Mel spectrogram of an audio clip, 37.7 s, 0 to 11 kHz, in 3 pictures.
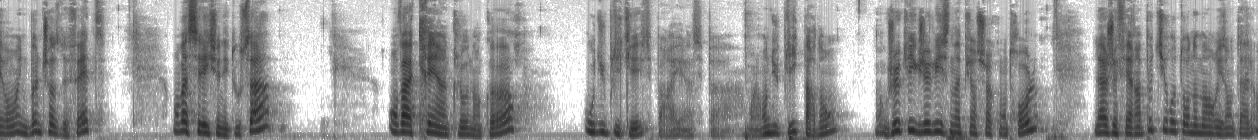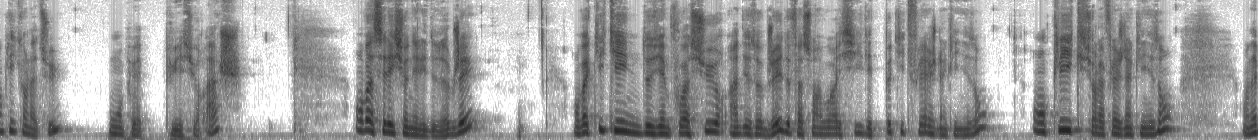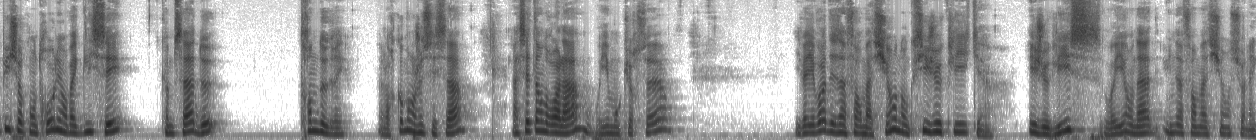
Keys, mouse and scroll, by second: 0.5 click, 1.6-2.7 drag, 2.8 click, 7.5 click, 8.9-10.6 drag, 14.7 click, 15.4 middle click, 16.0-17.7 drag, 20.4 click, 23.1-29.4 drag, 35.0-37.7 drag.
